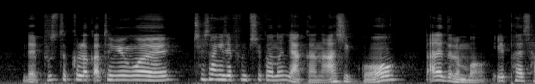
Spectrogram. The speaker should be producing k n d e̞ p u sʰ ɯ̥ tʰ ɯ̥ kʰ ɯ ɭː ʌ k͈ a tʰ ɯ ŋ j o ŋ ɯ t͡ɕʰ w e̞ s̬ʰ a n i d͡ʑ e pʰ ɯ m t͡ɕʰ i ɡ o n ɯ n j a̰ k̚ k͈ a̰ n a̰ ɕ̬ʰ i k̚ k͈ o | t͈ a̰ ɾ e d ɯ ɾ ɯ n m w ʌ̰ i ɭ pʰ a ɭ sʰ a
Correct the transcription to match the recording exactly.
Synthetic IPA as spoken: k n d e̞ p u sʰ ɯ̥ tʰ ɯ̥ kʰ ɯ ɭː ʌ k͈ a tʰ ɯ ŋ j o ŋ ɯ t͡ɕʰ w e̞ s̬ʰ a ŋ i d͡ʑ e pʰ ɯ m t͡ɕʰ i ɡ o n ɯ n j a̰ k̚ k͈ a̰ n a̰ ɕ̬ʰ i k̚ k͈ o | t͈ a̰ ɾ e d ɯ ɾ ɯ n m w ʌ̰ i ɭ pʰ a ɭ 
